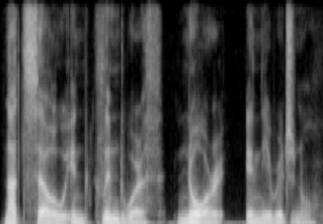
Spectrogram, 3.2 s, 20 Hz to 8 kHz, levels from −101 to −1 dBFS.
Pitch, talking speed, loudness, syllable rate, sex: 105 Hz, 150 wpm, -20 LUFS, 4.2 syllables/s, male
